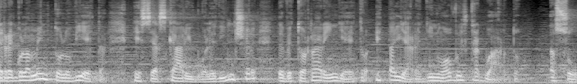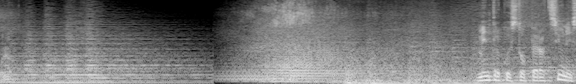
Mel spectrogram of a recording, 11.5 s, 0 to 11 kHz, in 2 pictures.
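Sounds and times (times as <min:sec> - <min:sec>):
speech: 0:00.0 - 0:06.4, 0:10.6 - 0:11.5
vintage race car engine idling and accelerating: 0:08.0 - 0:10.4.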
